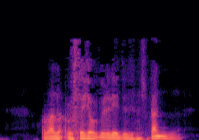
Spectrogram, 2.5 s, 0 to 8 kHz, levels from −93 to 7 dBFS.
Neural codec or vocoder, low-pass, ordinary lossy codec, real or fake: codec, 16 kHz in and 24 kHz out, 0.4 kbps, LongCat-Audio-Codec, four codebook decoder; 7.2 kHz; MP3, 24 kbps; fake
